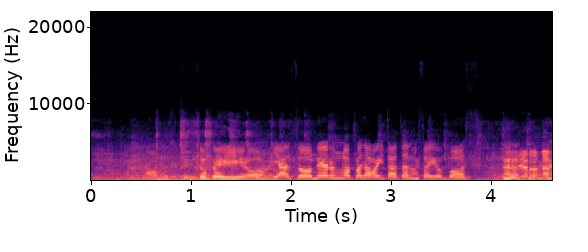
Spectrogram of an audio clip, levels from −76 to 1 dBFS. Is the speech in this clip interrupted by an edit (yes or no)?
no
